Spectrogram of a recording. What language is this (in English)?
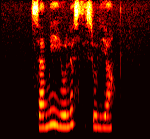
Kabyle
